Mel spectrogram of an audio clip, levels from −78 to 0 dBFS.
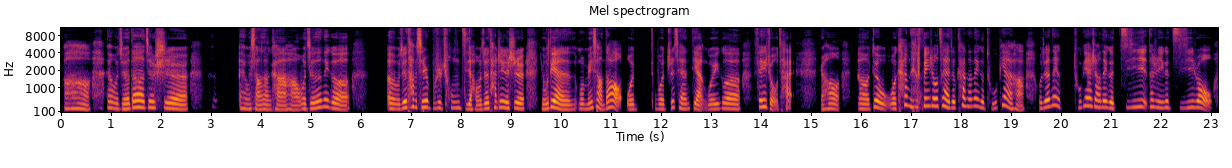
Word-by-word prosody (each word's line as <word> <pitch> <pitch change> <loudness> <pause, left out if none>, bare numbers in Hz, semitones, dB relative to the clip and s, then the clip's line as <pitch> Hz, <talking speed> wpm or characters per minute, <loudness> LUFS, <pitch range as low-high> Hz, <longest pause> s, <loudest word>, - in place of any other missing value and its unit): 啊， 200 -3 -2 0.3
哎， 235 - -2
我 210 -3 -2
觉 190 0 +1
得 245 +2 +5
就 240 0 +2
是， 195 -7 +3 1.0
哎， 210 -1 -4
我 190 - -5
想 180 -4 +2
想 175 -1 -3
看 165 -2 0
哈。 160 -3 -2
我 195 +4 -2
觉 205 +2 0
得 235 +4 +1
那 270 0 -1
个， 185 -8 +1 0.7
呃， 200 -2 +1
我 185 - -4
觉 210 - +1
得 240 - +8
它 260 +2 +2
的 260 - -4
其 245 - +7
实 255 - +6
不 210 -3 -13
是 225 0 -2
冲 230 +2 -5
击， 185 -3 0
我 170 +1 -4
觉 190 +3 -1
得 210 - +4
它 245 +3 0
这 245 0 +1
个 225 - +4
是 210 -4 +4 0.3
有 185 +1 -2
点， 180 -8 +5
我 190 0 -5
没 195 +4 -2
想 245 -6 +2
到。 250 - +3
我 180 0 -3 0.5
我 185 -1 -2
之 225 +7 -4
前 200 -6 -1
点 190 -6 +1
过 180 +1 -4
一 190 - -1
个 195 -3 0 0.3
非 265 +1 +1
洲 485 - -2
菜。 - - -2 0.5
然 180 +2 -5
后， 195 -3 -2 0.4
呃， 190 -1 -1
对， 255 +7 +3
我 200 -2 0
看 345 - 0
那 275 -3 -1
个 270 - -2
非 305 0 +2
洲 295 -1 +3
菜， 290 -5 +3
就 230 0 0
看 315 +4 -1
它 280 - -4
那 295 0 -3
个 240 -3 -1
图 200 +1 -11
片 275 -5 -1
哈， 195 -4 -4 0.3
我 220 - -8
觉 240 - -1
得 270 - +5
那 330 +3 -3
个 290 - -4 0.3
图 240 - -11
片 310 +1 +2
上 270 -3 0
那 250 -1 +2
个 220 -3 +2
鸡， 255 +1 -1
它 265 0 -4
是 250 -2 -4
一 225 - -2
个 245 +2 -2
鸡 220 +3 -4
肉， 245 -2 +1
215 Hz, 235 characters per minute, -23 LUFS, 190-250 Hz, 1.0 s, 得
